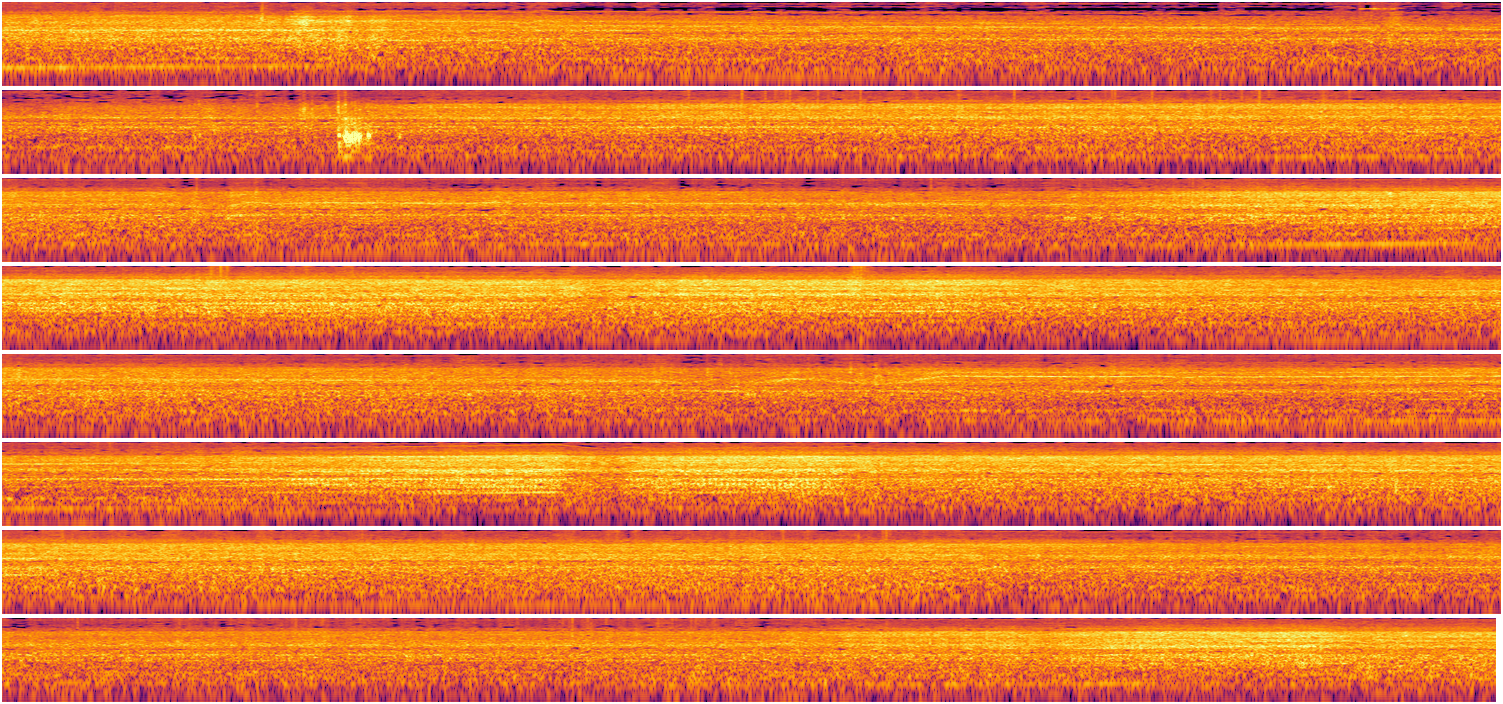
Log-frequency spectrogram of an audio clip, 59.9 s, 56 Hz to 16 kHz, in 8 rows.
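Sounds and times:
motorcycle engine running: 2.2 - 15.6.

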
